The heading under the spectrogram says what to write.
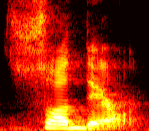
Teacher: தால் சுக்குன் வந்து என்னது, கல்கலா சுகரா கொடுக்கணும். அடுத்த எழுத்து என்ன இருக்குது, ஐனில் கெசரா இருக்குது.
